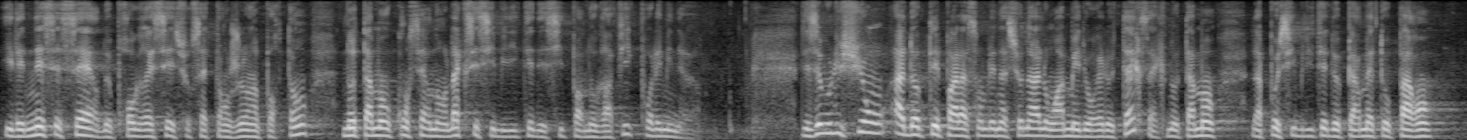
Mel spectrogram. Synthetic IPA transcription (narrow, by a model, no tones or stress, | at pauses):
ilɛnesesɛʁd̪əpχɔɡʁesesyʁsɛt̪ɑ̃ʒøɛ̃pɔʁt̪ɑ̃nɔt̪amɑ̃kɔ̃sɛʁnɑ̃laksesibilit̪ed̪esit̪̚pɔʁnɔɡʁafik̚puʁleminœːʁ | d̪ezevɔlysjɔ̃ad̪ɔp̚t̪epaʁlasɑ̃blenasjɔnalɔ̃ameljɔʁelət̪ɛkst̪avɛknɔt̪amɑ̃lapɔsibilit̪ed̪əpɛʁmɛt̪χopaʁɑ̃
